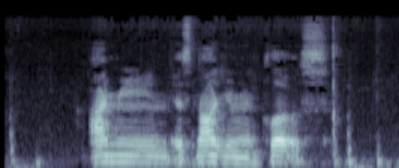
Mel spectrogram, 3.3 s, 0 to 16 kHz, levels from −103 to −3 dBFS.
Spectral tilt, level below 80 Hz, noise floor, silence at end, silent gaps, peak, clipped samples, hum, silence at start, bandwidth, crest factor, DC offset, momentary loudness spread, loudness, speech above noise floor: -6 dB/octave; -52 dBFS; -55 dBFS; 0.15 s; none; -8 dBFS; under 0.1%; none; 0.1 s; 11.5 kHz; 20 dB; under 0.1%; 15 LU; -29 LUFS; 27 dB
